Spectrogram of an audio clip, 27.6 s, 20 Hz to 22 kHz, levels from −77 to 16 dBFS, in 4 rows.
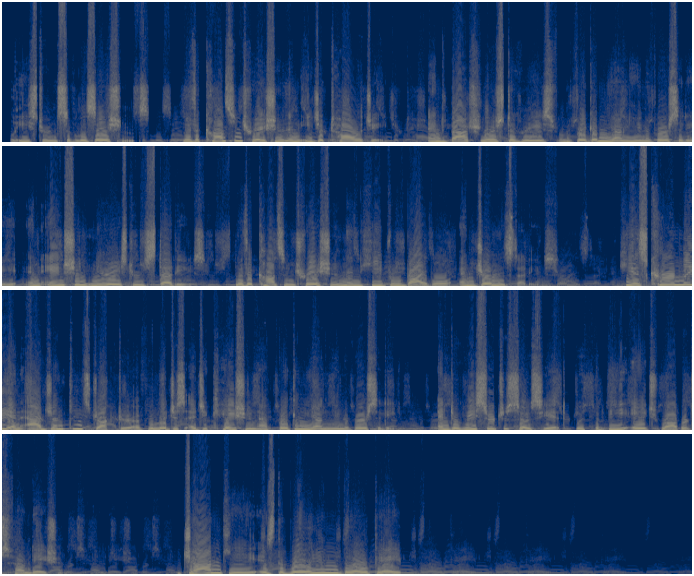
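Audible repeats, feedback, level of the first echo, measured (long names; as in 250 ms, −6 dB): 4, 56%, −19.5 dB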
